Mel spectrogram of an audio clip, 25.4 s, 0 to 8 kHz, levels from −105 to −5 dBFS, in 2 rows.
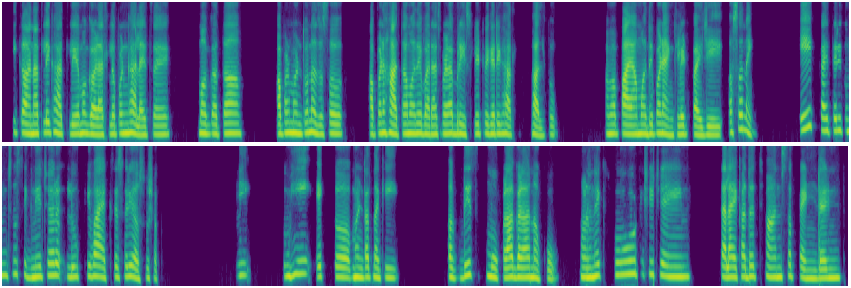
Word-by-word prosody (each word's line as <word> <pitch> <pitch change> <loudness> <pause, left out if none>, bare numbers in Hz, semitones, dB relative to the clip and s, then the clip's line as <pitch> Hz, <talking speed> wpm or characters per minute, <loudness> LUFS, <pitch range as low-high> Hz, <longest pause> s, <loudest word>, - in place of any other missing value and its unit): की 225 - -8
कानातले 210 +1 +2
घातले, 200 -3 0
मग 210 +1 +2
गळ्यातलं 185 +1 +2
पण 210 0 +2
घालायच 190 -4 +1
आहे. 185 0 -1 0.5
मग 205 -1 +1
आता 210 +3 +2 0.7
आपण 215 +2 +2
म्हणतो 215 0 +2
ना, 230 -2 +4
जसं 195 +1 0 0.4
आपण 190 +3 0
हातामध्ये 205 +1 +3
बऱ्याच 190 -1 +1
वेळा 200 +1 +3
ब्रेसलेट 200 +1 -2
वगैरे 200 0 +1
घाल 195 -3 +1 0.3
घालतो 175 0 -1
किंवा 200 +1 -8
मग - - -5
पायामध्येपण 195 +1 +4
अँकलेट 185 0 +1
पाहिजे 175 -1 +1
असं 285 +7 -1
नाही. 220 -8 -2 0.7
एक 335 +5 +1
काहीतरी 260 0 0
तुमचं 250 +2 -5
सिग्नेचर 240 0 0
लूक 215 0 -1
किंवा 225 -1 +2
एक्सेसरी 215 +3 -3
असू 195 0 -1
शकतं. 190 - -8 1.2
मी, 255 +1 -6 0.5
तुम्ही 255 +5 +1 0.2
एक 220 - -1 0.2
अ, 205 -2 +3
म्हणतात 210 0 +2
ना, 205 - +2
की 200 -2 -3 0.8
अगदीच 210 +5 0 0.2
मोकळा 205 0 +3
गळा 210 0 +5
नको 180 -3 -1 0.4
म्हणून 210 0 +5
एक, 240 -1 +1
छोटीशी 270 0 -2
चैन, 220 -3 +2 0.5
त्याला 210 -1 +4
एखादं 220 +1 +1
छानसं 210 +1 0
पेंडेंट. 190 0 +2
205 Hz, 135 wpm, -22 LUFS, 195-220 Hz, 1.2 s, गळा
